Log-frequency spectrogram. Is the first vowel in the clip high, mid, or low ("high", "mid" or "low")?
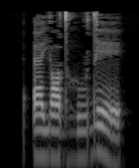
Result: low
